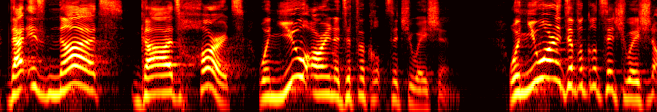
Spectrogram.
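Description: Male preacher, conversational sermon delivery, high and expressive voice. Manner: animated, conversational preaching with restarts and acted asides. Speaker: pastor.

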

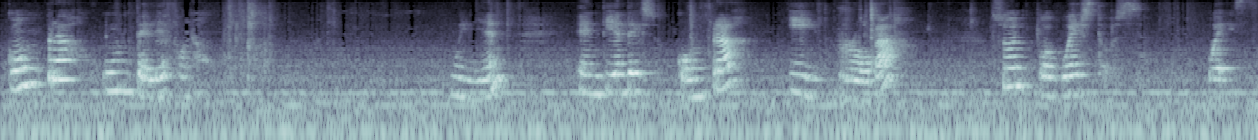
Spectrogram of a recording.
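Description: Slow, lively woman teacher, roomy sound. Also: a little high, slight background noise. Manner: slow, deliberate, theatrical, with gasps and whispered asides. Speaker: language teacher. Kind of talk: slow spoken commands for a vocabulary lesson. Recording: roomy, distant, dull sound.

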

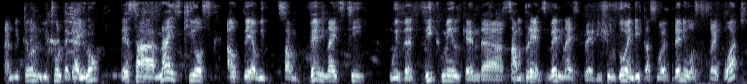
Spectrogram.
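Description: A young man with a Kenyan accent speaks over a dull, lo-fi video-call line with a faint hiss behind him. He talks in a halting way, full of fillers and restarts, like a guest in a casual interview. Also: medium pitch. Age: young adult. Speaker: interview guest, gym owner. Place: outdoors by a corrugated metal wall. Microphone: headset on a video call.

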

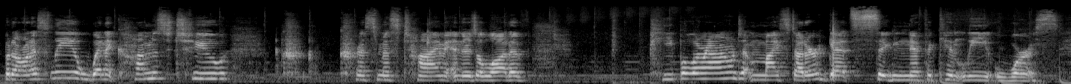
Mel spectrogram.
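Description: Soft background music plays as a young woman does her makeup indoors in her bedroom and chats casually for a get-ready-with-me vlog. She speaks slowly in a mid-range, fairly bright voice, and her speech stutters with blocks and repeated sounds.

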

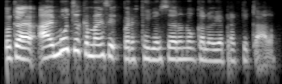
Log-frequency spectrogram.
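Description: A woman's voice: mid-range voice, animated, fast talker, darkish tone, highs cut off. A woman teaching an English class online, explaining patiently and repeating the numbers. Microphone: video call.

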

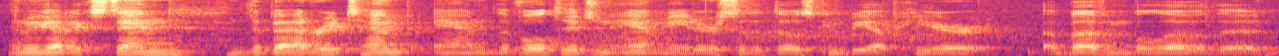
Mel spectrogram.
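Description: Fairly low in pitch and a little mellow, a man talks fairly quickly through the wiring of the electric motorcycle he's building, in a casual home-garage walkthrough full of fillers and restarts. His phone records him up close, and there's an echoey room with slight background noise.

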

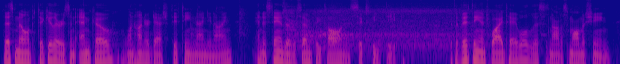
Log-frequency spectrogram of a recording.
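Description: A young man with a fairly low voice and fairly even intonation narrates a scripted voice-over touring his shop, talking a little fast over some background noise. As channel host and machinist, he explains the machines with dry, wry humor and self-deprecating asides.

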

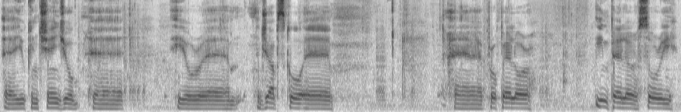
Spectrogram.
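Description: Slow-talking man touring a sailboat. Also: medium pitch, flat delivery, darkish tone. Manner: halting, many fillers and restarts. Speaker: yacht broker. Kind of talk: walkthrough tour. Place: inside a sailboat cabin. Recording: noisy ambience.

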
